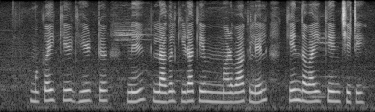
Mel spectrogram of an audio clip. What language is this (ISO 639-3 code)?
mai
